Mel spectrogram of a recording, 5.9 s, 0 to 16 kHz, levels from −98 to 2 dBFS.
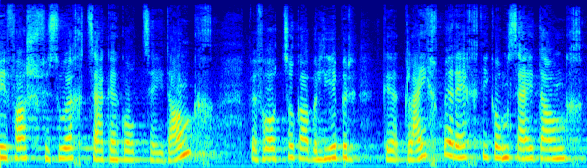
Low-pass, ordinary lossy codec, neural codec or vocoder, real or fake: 14.4 kHz; none; none; real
